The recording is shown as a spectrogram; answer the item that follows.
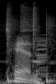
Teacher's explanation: Start with a crisp T sound, then the short N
